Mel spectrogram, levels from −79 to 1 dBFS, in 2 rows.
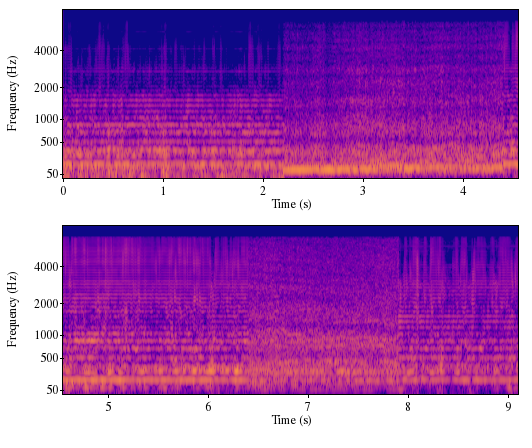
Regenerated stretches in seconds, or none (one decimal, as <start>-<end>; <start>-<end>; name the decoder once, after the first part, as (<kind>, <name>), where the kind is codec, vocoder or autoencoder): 0.0-2.2 (vocoder, BigVGAN v2); 4.4-6.4; 7.9-9.1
